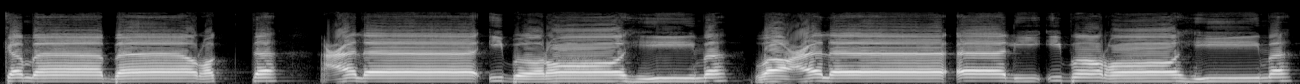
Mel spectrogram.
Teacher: اس میں را موٹا پڑھا جائے گا، باقی سب باریک پڑھے جائیں گے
